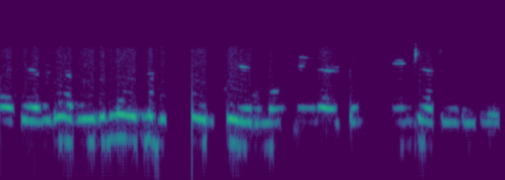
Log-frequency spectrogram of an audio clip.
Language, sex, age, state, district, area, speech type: Malayalam, female, 30-45, Kerala, Idukki, rural, conversation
